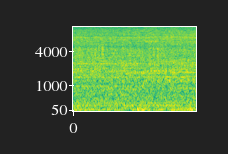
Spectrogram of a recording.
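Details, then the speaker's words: 2004 Mercedes-Benz E320 W211, 3.2 V6, 208k miles, no warning lights: steady idle with no misses, knocks or ticks under outside hiss; runs really well. "Pop the hood. She runs good. No warning lights on. Runs really well."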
